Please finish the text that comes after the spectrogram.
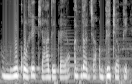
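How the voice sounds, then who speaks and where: A woman's voice: mid-range voice, steady tone, normal speed, warm tone, husky, soft background music. A woman voicing a stern, hot-tempered young man in a fan story, snapping and scolding. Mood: angry.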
